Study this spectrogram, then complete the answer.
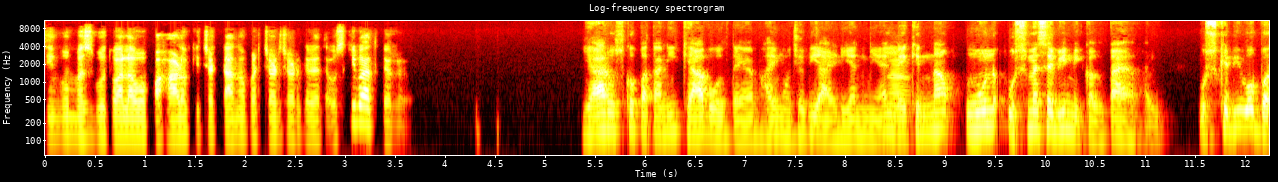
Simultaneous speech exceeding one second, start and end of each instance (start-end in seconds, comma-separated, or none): none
